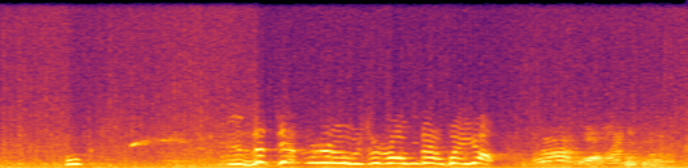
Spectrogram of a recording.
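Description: An older woman speaks calmly.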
